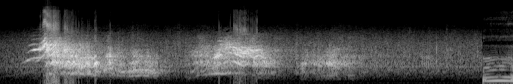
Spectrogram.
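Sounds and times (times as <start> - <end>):
cat meowing strained and wavering: 0.2 - 3.6.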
